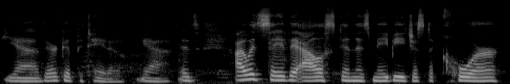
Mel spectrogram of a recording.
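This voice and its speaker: A woman's voice: lowish voice, moderate pace, close to an everyday voice. A woman playing an easygoing, reassuring community radio co-host in an improvised comedy, chatting in hesitant, repeating phrases. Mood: chatty, easygoing.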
